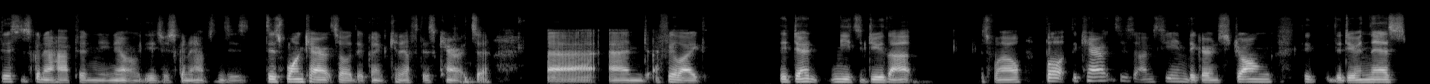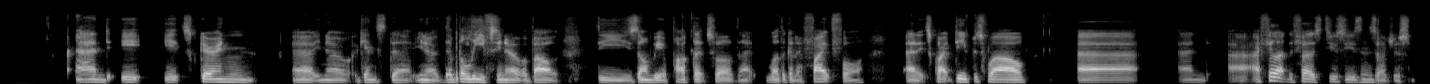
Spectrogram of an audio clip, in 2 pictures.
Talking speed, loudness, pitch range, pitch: 195 wpm, -22 LUFS, 100-120 Hz, 110 Hz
